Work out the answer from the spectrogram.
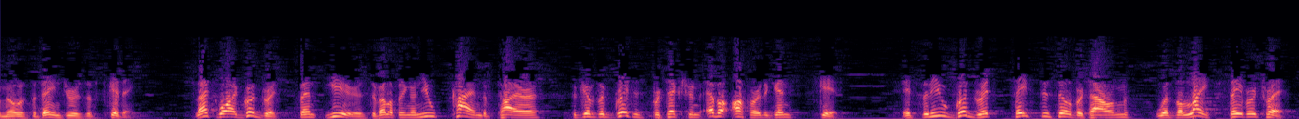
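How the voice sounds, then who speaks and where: A man's voice: a little high, breathy edge. A man announcing in the emphatic, declamatory style of a 1930s radio advertisement. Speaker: announcer reading a sponsor message. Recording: tinny old radio recording, music behind.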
